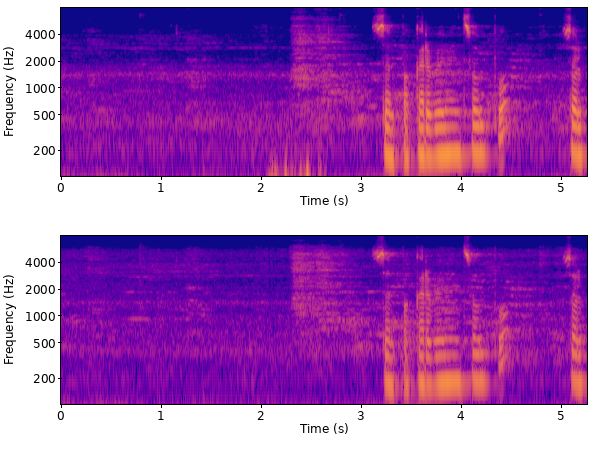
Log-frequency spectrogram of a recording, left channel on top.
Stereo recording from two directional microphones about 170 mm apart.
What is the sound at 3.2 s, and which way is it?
A woman's voice, 20° left (ahead or behind).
